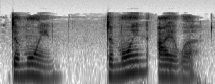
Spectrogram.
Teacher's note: we treat the name of this capital like one word, and the greater stress is on the second part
